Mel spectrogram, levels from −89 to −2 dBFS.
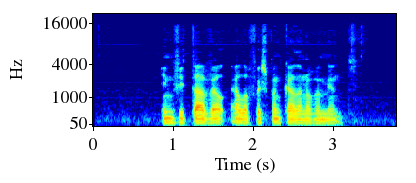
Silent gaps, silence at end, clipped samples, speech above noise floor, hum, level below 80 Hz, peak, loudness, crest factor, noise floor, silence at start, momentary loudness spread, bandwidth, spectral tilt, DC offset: none; 0.5 s; under 0.1%; 36 dB; none; -58 dBFS; -10 dBFS; -30 LUFS; 22 dB; -66 dBFS; 0.85 s; 10 LU; 16 kHz; -7 dB/octave; under 0.1%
